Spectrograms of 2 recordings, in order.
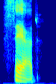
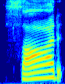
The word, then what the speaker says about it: Sade: And some say that it's pronounced sod and some say sad, but I go with sad because it's easier for me to remember.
